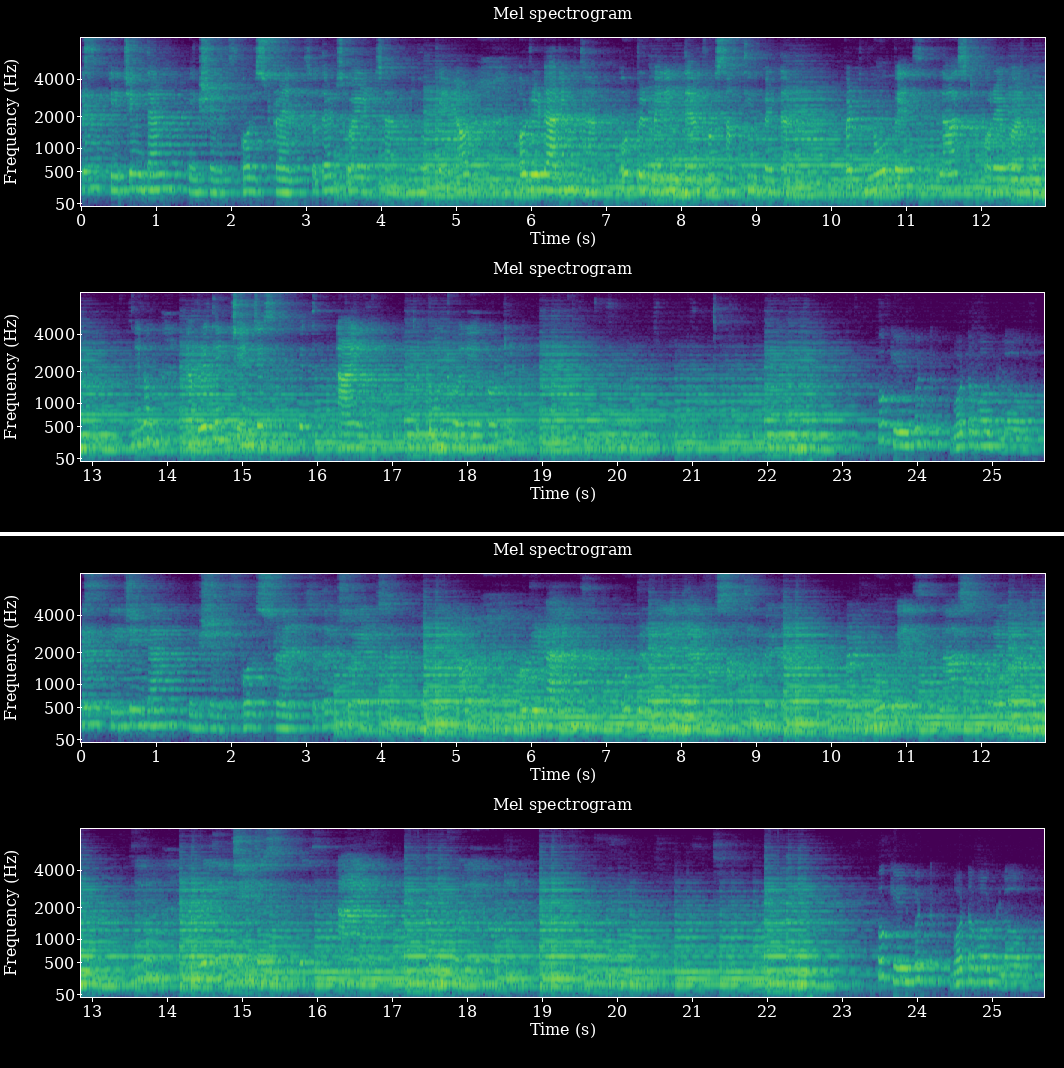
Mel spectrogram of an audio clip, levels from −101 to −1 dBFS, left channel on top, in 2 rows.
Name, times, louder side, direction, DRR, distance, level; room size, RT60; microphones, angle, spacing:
voice 1, 0.0-9.5 10.2-11.1 11.4-12.8 13.5-15.5 15.7-15.9 16.2-16.8 17.3-18.6, left 3 dB, 80° left, 3 dB, 0.4 m, -27 dB
Piano, 3.4-22.5, right 3 dB, 75° right, 0.6 m, -27 dB
voice 2, 23.5-25.5, equal, 20° right, 3 dB, 0.5 m, -28 dB
7.9 x 5.1 x 4.0 m, 2.8 s
head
